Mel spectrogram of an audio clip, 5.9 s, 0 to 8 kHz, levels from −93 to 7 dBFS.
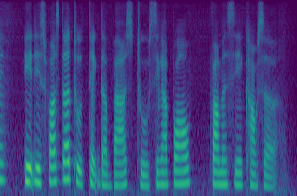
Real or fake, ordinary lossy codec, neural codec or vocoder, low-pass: fake; none; codec, 16 kHz, about 1 kbps, DyCAST, with the encoder's durations; none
